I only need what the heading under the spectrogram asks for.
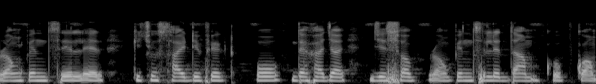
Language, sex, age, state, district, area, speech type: Bengali, male, 18-30, West Bengal, Jhargram, rural, spontaneous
